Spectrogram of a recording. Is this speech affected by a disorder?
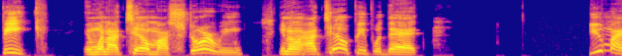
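No.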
